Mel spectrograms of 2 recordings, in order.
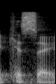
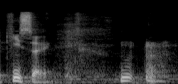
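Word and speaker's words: כִּסֵּא: it's a throne but it's hard to say kiss say it's easier to say ki say okay so but it doesn't the way it's spelled doesn't have a goat in it it just has a CEREC so that's the one you'll probably catch me on mispronouncing but whatever the case the way it's taught in this course is that on its own it's a short I with a yo'd it's a long e ok so ok so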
